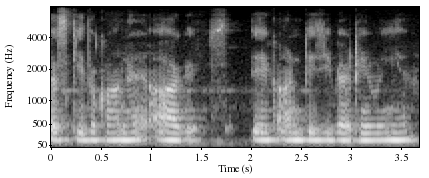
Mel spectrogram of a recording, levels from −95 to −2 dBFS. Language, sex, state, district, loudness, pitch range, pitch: Hindi, male, Uttar Pradesh, Lalitpur, -17 LUFS, 155-160 Hz, 160 Hz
